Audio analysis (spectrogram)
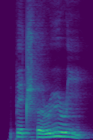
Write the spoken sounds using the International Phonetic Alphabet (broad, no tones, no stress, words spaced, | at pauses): pet͡ʃʰəɹʉɹi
